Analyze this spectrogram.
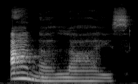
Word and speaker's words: analyse: sounds together analyze analyze where is the stress in this word analyze yes it's right at the beginning now let's have a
